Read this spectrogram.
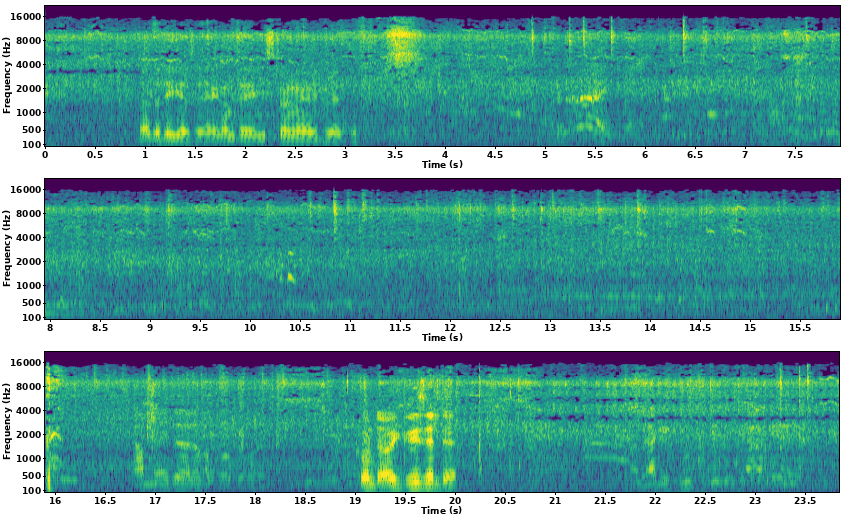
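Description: Pigeons coo and warble close by.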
